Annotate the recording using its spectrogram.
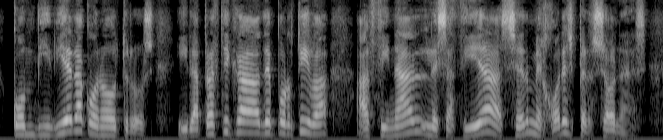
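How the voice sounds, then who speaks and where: A high-pitched man with lively intonation against a quiet background. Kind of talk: radio interview answer, explanatory talk. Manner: didactic, fluent.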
